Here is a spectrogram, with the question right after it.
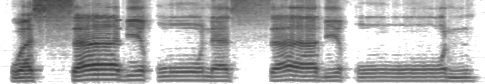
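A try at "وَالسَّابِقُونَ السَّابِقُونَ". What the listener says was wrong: Sinnya kayak masih mendengar kayak sa. As. Kayak lidahnya kayak nempel ke ujung. As.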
